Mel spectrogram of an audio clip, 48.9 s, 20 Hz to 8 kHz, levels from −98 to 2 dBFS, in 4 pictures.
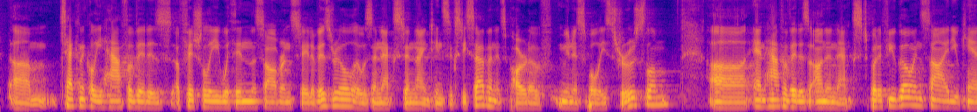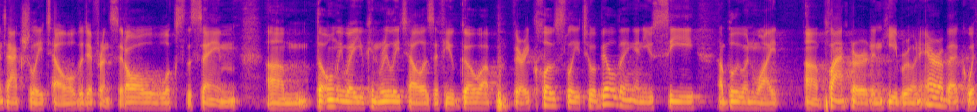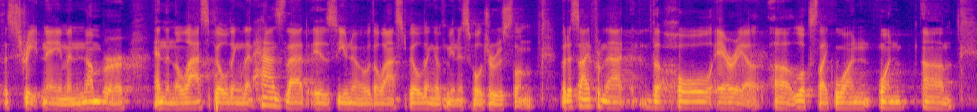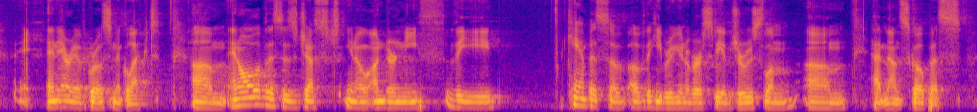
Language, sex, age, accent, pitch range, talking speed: English, male, 30-49, American, 100-115 Hz, 175 wpm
